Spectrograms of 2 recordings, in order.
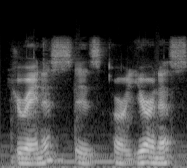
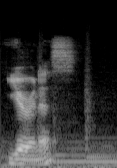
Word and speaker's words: Uranus: Yeah, I should say there's two ways of pronouncing this. The first way, like I said, is Uranus, but some people say Uranus.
